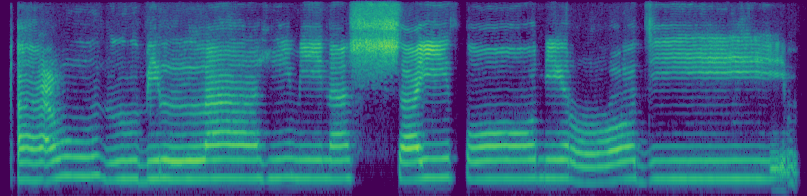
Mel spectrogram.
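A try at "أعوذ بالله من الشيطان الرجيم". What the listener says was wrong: Huruf ainnya fokuskan lagi. A'udzu. Hamzah di awal ringankan dulu. Kayak A biasa. A, A. A'udzu. Hamzah dengan ainnya. Billahi. Turunkan, jangan billah, la naik. Lahi.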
